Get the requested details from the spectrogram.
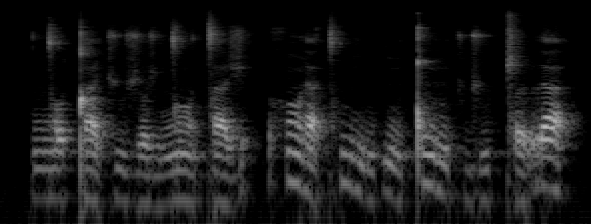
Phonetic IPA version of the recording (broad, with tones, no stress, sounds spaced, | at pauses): ŋ͡ǀ ɔ˨˩ ǃ a˨˩˦ t͡ʃ u˨˩ ʒ ɔ˨˩ ʒ ŋ͡ǀ ɔ̃˨˩˦ ǀ a˨˩ ʒ | x ɔ̃˥˧ ɾ a˨˩ ǀʰ u˥˧ ŋ u˨˩˦ ɠ ũ˨˩˦ ǃ ũ˥˧ ɾ ũ˨˩˦ t͡ʃ d͡ʒ u˨˩ ǁ ʌ˨˩˦ r a˥˧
